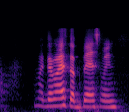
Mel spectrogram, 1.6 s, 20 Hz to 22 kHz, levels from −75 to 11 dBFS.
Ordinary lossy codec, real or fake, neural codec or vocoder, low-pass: none; fake; codec, 16 kHz, about 1 kbps, DyCAST, with the encoder's durations; none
